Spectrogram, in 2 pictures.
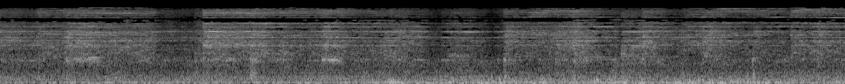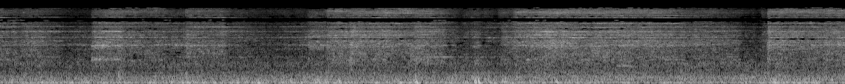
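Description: Freight train of fuel tank cars rolling past, a steady rumble of steel wheels on rail with a thin, high-pitched wheel squeal over it.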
